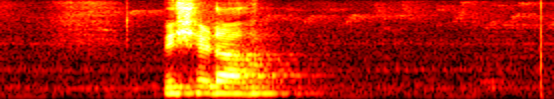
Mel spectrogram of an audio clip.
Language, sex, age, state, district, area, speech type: Dogri, male, 18-30, Jammu and Kashmir, Kathua, rural, read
